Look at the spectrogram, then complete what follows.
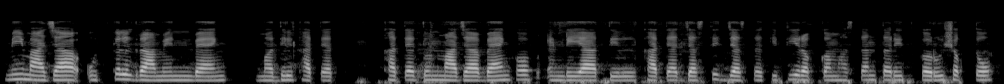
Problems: background sounds at intervals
